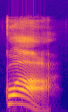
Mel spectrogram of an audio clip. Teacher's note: high flat first tone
